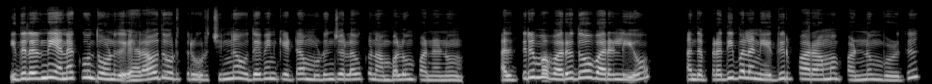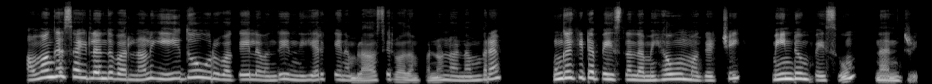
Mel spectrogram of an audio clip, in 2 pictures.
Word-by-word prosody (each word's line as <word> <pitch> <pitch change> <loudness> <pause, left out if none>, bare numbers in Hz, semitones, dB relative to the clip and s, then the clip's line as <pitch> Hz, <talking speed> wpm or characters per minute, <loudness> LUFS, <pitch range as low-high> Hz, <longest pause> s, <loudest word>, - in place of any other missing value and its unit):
இதுலேருந்து 270 +5 +6
எனக்கும் 290 +3 +2
தோணுது, 240 -4 +2
யாராவது 245 +10 +2
ஒருத்தர் 240 -3 -4
ஒரு 215 - -5
சின்ன 250 +3 0
உதவின்னு 245 +2 0
கேட்டா 240 +2 -1
முடிஞ்ச 230 +2 -2
அளவுக்கு 245 +2 -2
நம்மளும் 215 +3 -1
பண்ணணும். 200 -1 -3 0.4
அது 205 0 +3
திரும்ப 325 +2 +4
வருதோ! 275 +6 +3
வரலயோ! 235 0 +2 0.5
அந்த 225 0 +1
பிரதிபலன் 285 +3 +2
எதிர்பாராம 250 0 -1
பண்ணும்பொழுது, 210 - -3 0.5
அவங்க 325 +9 +5
சைட்லருந்து 280 -4 +2
வரலனாலும், 230 +4 -2
ஏதோ 275 +4 -2
ஒரு 260 -4 -3
வகையில 215 +1 -3
வந்து 195 +5 -5
இந்த 200 -2 -4
இயற்கை 225 +1 -6
நம்மள 95 - -5
ஆசீர்வாதம் 100 -1 -7
பண்ணும் 100 - -4
நான் 185 -1 -4
நம்புறேன். 235 - -2 0.6
உங்கக்கிட்ட 300 +2 +3
பேசுன 230 -2 +1
அந்த 200 -1 0
மிகவும் 235 +3 +1
மகிழ்ச்சி 190 +9 -3 0.4
மீண்டும் 260 0 +5
பேசுவோம். 250 - -1 0.2
நன்றி. 95 -2 -4
235 Hz, 140 wpm, -20 LUFS, 210-270 Hz, 0.6 s, இதுலேருந்து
